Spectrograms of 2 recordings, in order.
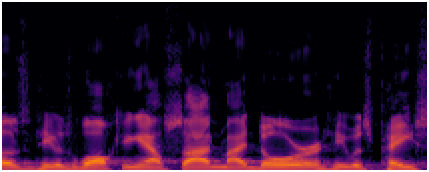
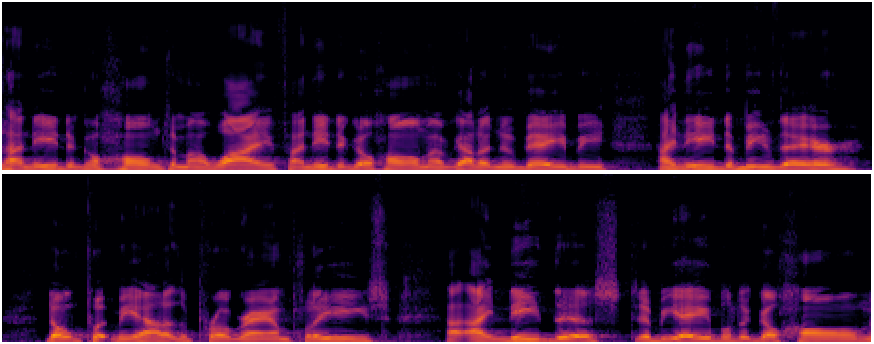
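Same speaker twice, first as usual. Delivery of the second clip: crying, sobbing, desperate, frantic voice. Retelling what a crying man said to mr. griffin, imitating a man crying, pleading. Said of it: "he was just crying".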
